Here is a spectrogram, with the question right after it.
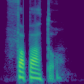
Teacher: But in most of Spain, the Z and that soft C get a totally different th sound, like in the English word think.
